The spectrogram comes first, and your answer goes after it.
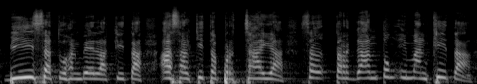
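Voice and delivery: loud, ringing sermon proclamation; full-force preaching. Acted. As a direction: proclaim it to the whole congregation. (berkhotbah dengan lantang)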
